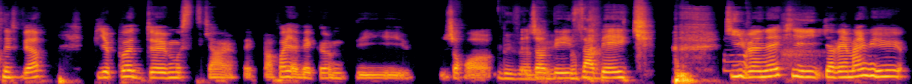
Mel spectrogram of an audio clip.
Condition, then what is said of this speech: Stuttering. Je suis quand même dans un passage ces années-là que ça va vraiment mieux.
